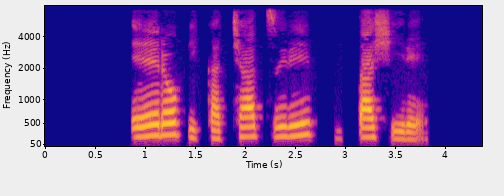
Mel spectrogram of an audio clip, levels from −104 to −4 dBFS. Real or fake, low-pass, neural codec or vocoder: real; 7.2 kHz; none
